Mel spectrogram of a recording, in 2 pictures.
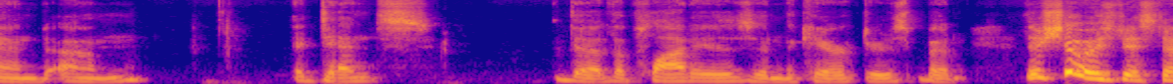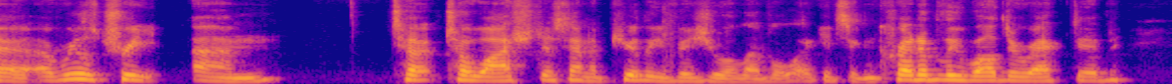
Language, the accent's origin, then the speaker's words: English; United States; And again, as an American, just seeing the bodies fall through the sky again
